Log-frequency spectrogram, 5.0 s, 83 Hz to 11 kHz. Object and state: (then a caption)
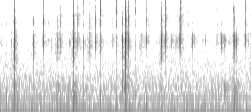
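Plastic powder compact tapped. Fingernails scratch and rapidly tap a round plastic makeup powder compact with a printed lid, held close to the microphone. About 25 sharp, dry, bright clicks and scratches sound at an uneven fast pace, each dying out almost instantly. They sit over a faint low hiss.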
